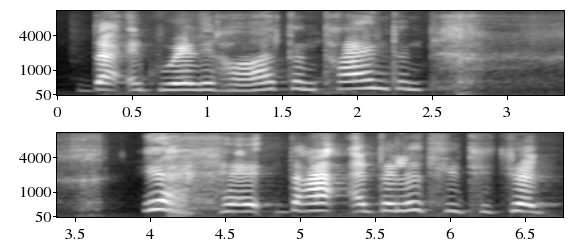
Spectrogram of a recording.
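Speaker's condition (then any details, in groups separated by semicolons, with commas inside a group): Cerebral palsy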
